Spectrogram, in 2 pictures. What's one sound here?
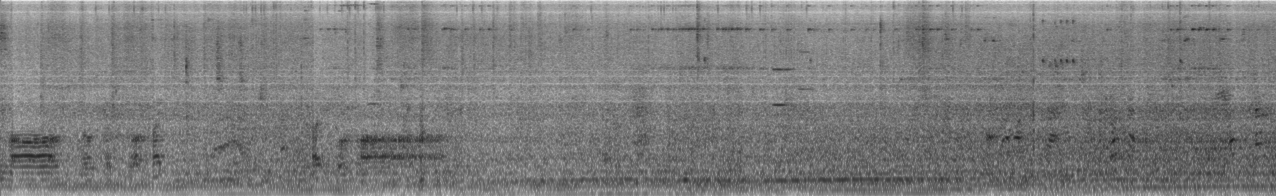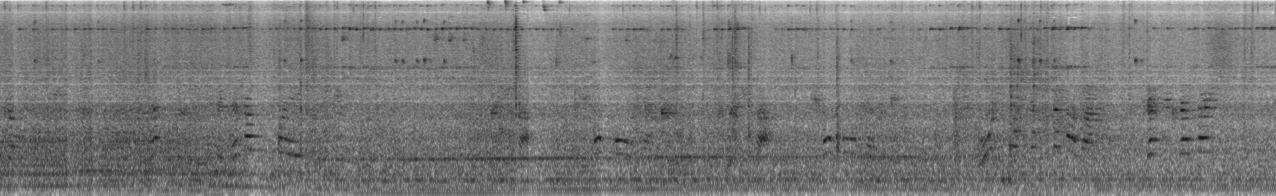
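A vehicle's engine hums steadily as it drives along.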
